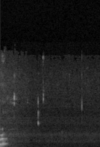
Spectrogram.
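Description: A few faint, sharp clicks of a computer mouse, about a second apart, over near-silent room tone.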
